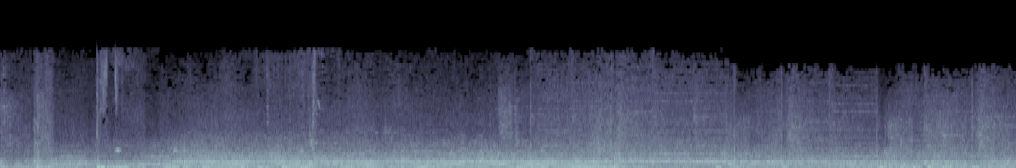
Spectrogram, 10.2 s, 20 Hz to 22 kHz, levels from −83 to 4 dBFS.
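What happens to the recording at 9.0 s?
At 9.0 s the audio sits inside a section at the wrong speed, running from 7.28 s to the end. It plays at 0.852 times its recorded rate, likely from a mismatched playback clock. Pitch drops about three semitones. Everything sounds deeper and slower.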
